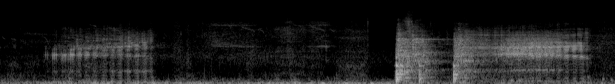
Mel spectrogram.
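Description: Lambs and sheep bleating on a farm, several loud, close, wavering cries in succession, the calls overlapping near the end, with no talking.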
